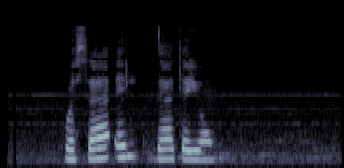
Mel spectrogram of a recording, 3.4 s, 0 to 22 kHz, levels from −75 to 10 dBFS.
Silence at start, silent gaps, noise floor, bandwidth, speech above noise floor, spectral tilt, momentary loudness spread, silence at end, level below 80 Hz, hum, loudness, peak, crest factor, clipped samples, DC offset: 0.65 s; none; -50 dBFS; 11.5 kHz; 29 dB; -4.5 dB/octave; 10 LU; 1.2 s; -74 dBFS; none; -23 LUFS; -8 dBFS; 18 dB; under 0.1%; under 0.1%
